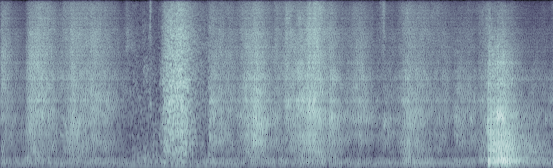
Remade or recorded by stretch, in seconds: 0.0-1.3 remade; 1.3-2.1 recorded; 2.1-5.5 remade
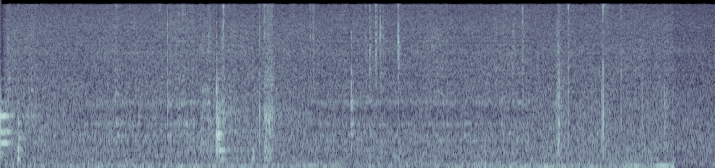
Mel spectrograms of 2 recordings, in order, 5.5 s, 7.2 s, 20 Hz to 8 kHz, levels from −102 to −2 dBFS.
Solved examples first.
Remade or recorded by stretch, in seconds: 0.0-0.8 recorded; 0.8-2.0 remade; 2.0-3.1 recorded; 3.1-5.3 remade; 5.3-7.2 recorded

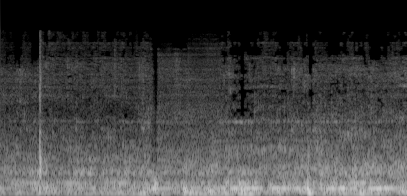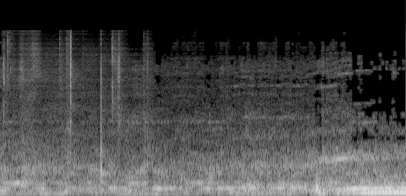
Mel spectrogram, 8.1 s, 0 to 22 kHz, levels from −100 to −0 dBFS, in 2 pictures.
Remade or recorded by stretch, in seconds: 0.0-1.5 recorded; 1.5-2.2 remade; 2.2-4.2 recorded; 4.2-5.6 remade; 5.6-8.1 recorded

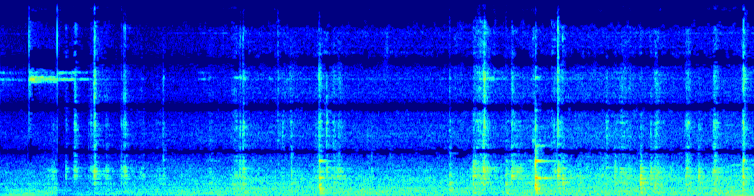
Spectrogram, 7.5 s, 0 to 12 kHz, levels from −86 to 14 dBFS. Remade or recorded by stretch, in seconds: 0.0-2.4 recorded; 2.4-6.9 remade; 6.9-7.5 recorded

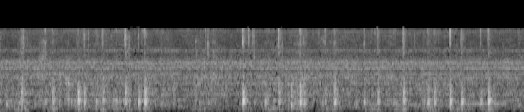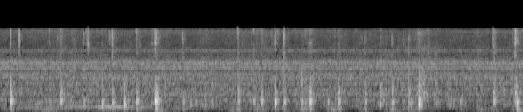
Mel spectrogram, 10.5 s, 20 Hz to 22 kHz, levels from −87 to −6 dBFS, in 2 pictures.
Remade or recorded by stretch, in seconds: 0.0-1.2 recorded; 1.2-3.2 remade; 3.2-5.6 recorded; 5.6-8.9 remade; 8.9-10.5 recorded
